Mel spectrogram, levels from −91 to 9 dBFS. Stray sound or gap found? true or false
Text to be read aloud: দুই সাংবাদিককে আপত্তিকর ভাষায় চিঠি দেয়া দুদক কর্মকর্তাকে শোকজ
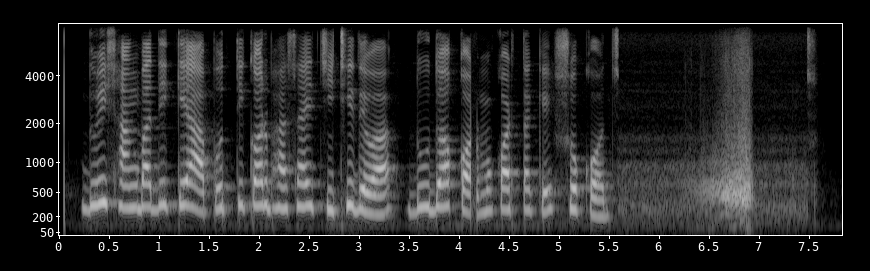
true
